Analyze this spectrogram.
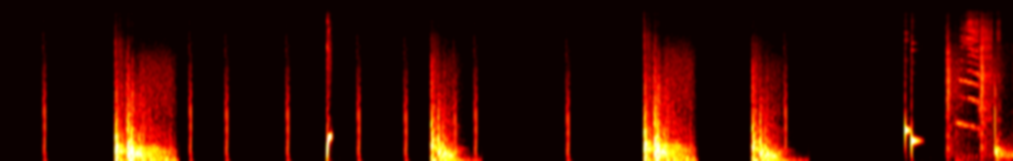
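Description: Game menu clicks tick softly.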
